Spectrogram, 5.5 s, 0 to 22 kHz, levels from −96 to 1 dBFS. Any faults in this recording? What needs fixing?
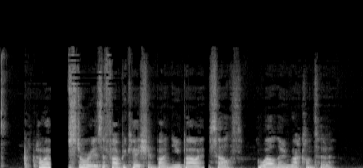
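AAC frame loss with muting leaves two soft-edged silent gaps in the speech, from 0.74 to 1.06 s and from 3.03 to 3.13 s. The first fits about seven lost frames and the second about two. The decoder zeroed the spectrum for those frames, and the overlapping windows fade the sound out and back in rather than cutting it. On a spectrogram each shows as a blank vertical band with tapered edges, and the waveform thins to a flat line between short ramps. To prevent it, protect the AAC stream against frame loss with forward error correction or retransmission, or use a decoder that conceals lost frames instead of muting them.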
